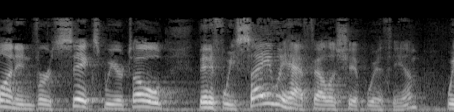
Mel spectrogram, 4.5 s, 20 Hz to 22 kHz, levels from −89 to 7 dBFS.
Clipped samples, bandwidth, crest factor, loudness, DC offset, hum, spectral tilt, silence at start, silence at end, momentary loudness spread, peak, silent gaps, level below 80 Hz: under 0.1%; 11.5 kHz; 16 dB; -18 LUFS; under 0.1%; none; -5.5 dB/octave; 0 s; 0 s; 13 LU; -2 dBFS; none; -50 dBFS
